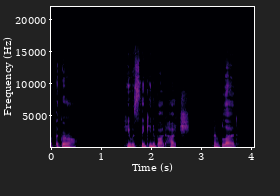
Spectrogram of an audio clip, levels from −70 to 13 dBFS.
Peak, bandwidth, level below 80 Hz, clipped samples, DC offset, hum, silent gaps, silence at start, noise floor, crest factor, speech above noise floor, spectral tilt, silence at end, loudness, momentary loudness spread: -16 dBFS; 18.5 kHz; -86 dBFS; under 0.1%; under 0.1%; none; none; 0 s; -72 dBFS; 20 dB; 37 dB; -4 dB/octave; 0.35 s; -36 LUFS; 12 LU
